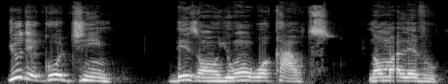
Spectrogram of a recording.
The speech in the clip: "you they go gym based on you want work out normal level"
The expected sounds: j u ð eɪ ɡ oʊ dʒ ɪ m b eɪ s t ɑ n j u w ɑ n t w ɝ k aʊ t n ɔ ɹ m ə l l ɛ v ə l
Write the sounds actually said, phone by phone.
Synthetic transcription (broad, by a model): j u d eɪ ɡ oʊ dʒ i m b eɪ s ɑ n j u w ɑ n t w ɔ k aʊ t n ɔ m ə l l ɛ v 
